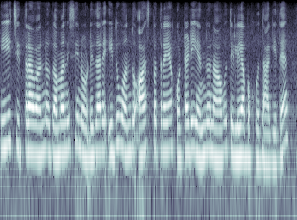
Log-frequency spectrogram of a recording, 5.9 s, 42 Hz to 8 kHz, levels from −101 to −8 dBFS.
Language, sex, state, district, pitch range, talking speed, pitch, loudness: Kannada, female, Karnataka, Bangalore, 190-220 Hz, 110 wpm, 205 Hz, -17 LUFS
